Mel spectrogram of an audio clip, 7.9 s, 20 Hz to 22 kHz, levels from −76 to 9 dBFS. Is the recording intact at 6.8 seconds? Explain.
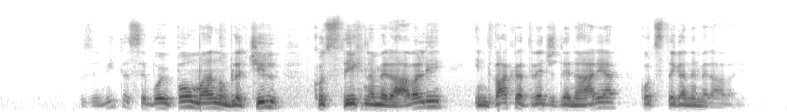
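No, at 6.8 s you're inside a stretch of automatic gain falling, from 1.81 to 7.27 s: the AGC pulls gain down by about 8 dB, so speech and room noise sink together.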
